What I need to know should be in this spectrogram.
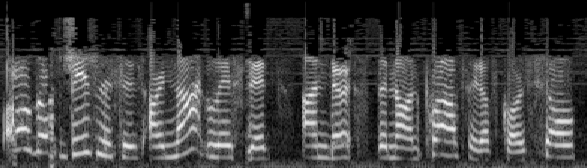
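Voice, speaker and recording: A woman's voice: on the high side, takes it slowly. Peruvian Spanish-accented woman, indignant. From Peru. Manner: earnest, indignant, frequent restarts. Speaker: animal rights activist guest. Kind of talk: radio interview. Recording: dull lo-fi radio broadcast.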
